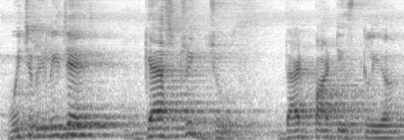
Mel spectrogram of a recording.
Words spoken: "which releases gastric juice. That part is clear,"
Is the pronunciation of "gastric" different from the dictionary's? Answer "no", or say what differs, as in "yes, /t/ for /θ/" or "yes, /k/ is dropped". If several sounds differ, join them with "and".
no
